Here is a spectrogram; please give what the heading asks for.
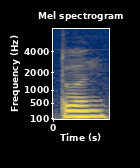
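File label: "dun" Mandarin Chinese, first tone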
